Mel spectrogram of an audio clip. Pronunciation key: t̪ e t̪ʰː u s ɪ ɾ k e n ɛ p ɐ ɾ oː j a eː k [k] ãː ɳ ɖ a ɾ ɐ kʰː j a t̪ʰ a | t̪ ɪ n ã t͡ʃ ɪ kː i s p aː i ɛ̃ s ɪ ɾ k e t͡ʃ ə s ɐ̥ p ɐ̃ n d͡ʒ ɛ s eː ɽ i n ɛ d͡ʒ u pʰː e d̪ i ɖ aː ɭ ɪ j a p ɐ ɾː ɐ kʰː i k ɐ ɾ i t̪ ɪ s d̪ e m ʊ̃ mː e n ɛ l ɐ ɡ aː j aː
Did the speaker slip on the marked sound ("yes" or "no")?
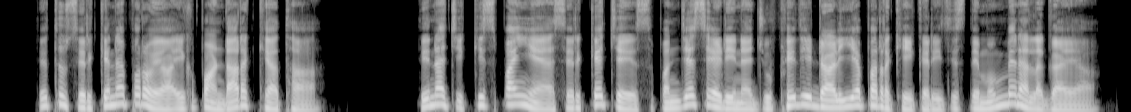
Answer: yes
